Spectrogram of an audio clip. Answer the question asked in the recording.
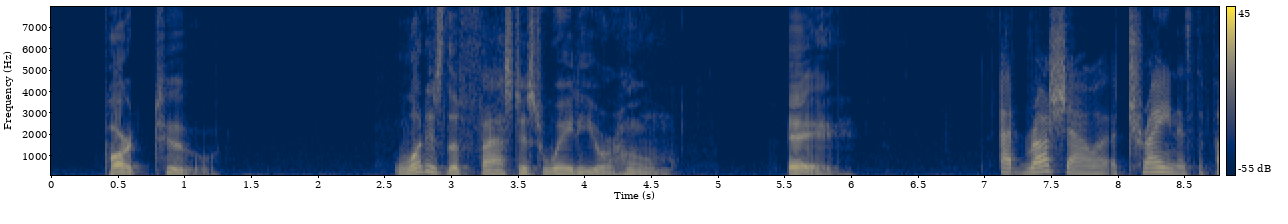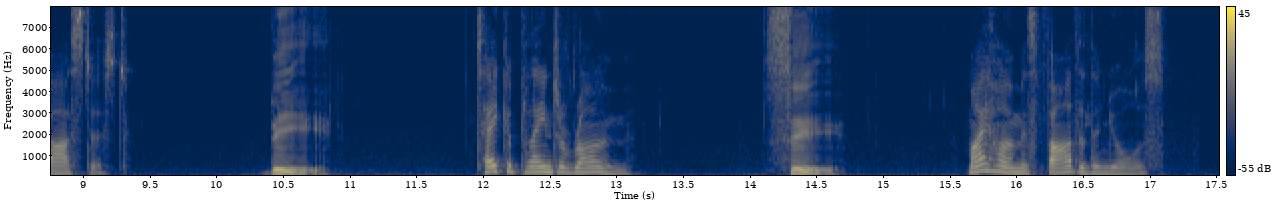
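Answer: A: At rush hour, a train is the fastest.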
